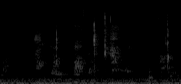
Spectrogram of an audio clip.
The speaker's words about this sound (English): That's my dog drinking water for anybody who's wondering.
